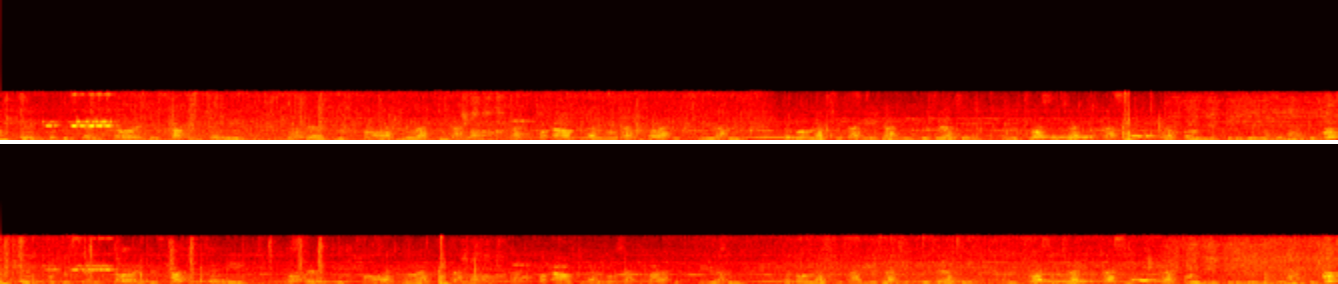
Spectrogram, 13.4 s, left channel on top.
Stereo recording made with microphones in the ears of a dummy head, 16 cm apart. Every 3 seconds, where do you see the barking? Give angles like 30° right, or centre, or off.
50° right, centre, 10° left, 30° right, 50° right.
